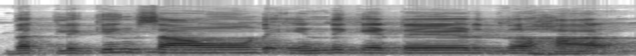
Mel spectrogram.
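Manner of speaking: plain reading voice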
